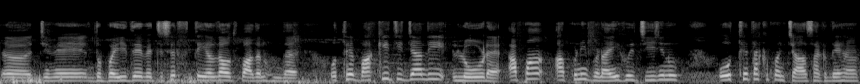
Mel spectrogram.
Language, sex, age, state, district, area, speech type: Punjabi, male, 18-30, Punjab, Muktsar, urban, spontaneous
